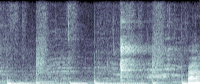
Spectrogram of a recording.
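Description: Background music with a steady low bass line, and a few light clinks of cutlery against plates.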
